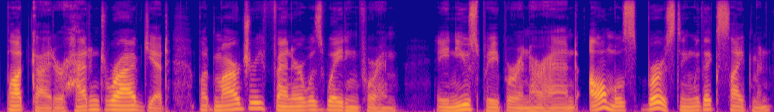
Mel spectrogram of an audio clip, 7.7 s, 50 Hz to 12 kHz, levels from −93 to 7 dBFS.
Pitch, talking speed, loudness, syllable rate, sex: 115 Hz, 155 wpm, -19 LUFS, 5.1 syllables/s, male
